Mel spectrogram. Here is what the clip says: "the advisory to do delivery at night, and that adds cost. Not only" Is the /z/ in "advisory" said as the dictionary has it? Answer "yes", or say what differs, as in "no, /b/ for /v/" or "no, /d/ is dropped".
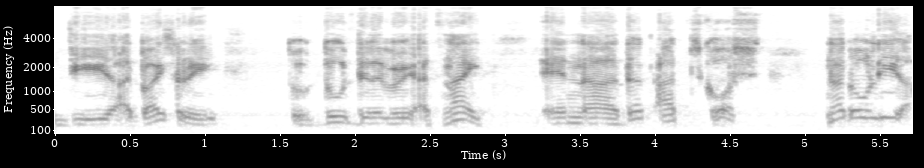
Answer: no, /s/ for /z/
